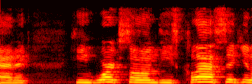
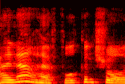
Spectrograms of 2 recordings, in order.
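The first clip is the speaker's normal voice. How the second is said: robotic, machine-like synthetic voice; 3 dB quieter than usual. Describing a film's AI that the hero hears in his head: Stem robotic voice. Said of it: "this Jarvis mixed with Hal from two thousand one".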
